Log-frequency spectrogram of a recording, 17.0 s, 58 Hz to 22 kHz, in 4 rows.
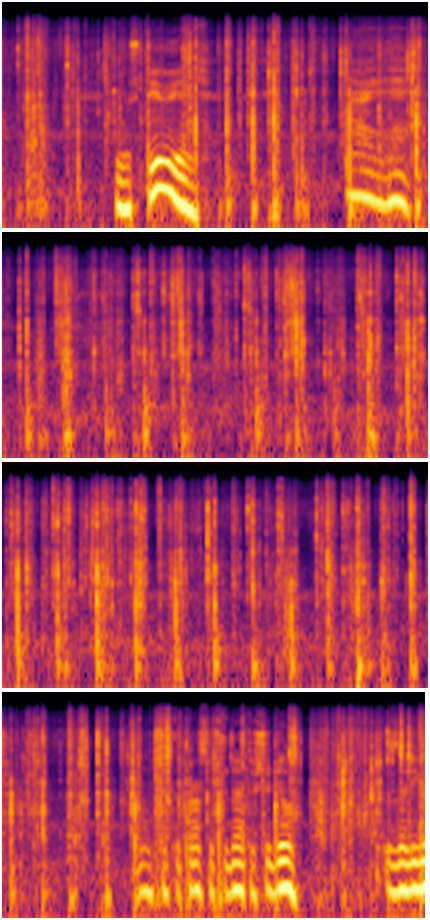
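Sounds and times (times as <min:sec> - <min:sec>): putty knife scraping plastic tub: 0:00.0 - 0:17.0.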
